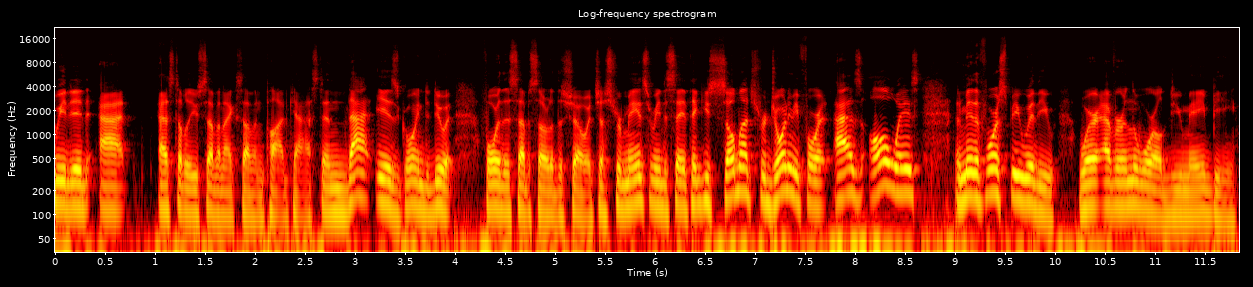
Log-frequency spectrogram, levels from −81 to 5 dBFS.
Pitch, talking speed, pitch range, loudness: 125 Hz, 250 wpm, 110-145 Hz, -24 LUFS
